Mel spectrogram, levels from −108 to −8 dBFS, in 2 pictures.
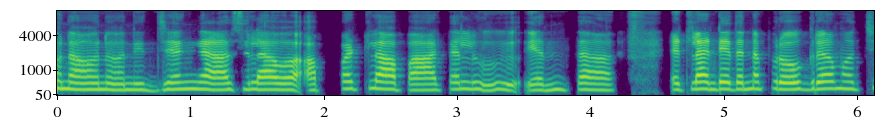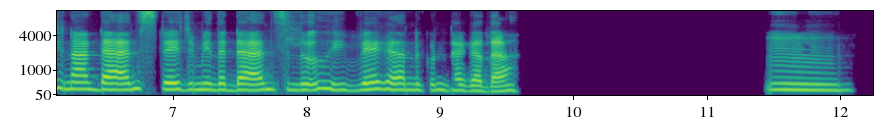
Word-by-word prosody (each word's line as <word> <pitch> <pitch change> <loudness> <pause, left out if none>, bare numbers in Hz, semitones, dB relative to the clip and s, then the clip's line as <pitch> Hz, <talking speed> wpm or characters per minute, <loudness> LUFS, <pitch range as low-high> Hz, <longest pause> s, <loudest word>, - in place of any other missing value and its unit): అవునవును. 250 -3 +2 0.2
నిజంగా 255 +4 +1
అసలు 250 +1 -1
అవ్ 240 0 +3 0.2
అప్పట్లో 275 +3 -1
ఆ - - +3
పాటలు 230 +3 +1 0.4
ఎంత 240 +1 -7 0.7
ఎట్లంటే 265 +2 +5
ఏదన్నా 260 +1 +1
ప్రోగ్రామొచ్చినా 270 +2 +1 0.2
డాన్స్ 245 +3 +3
స్టేజ్ 250 -2 -1
మీద 240 0 -3 0.2
డాన్సులు 230 0 -1 0.2
ఇవేగా 240 +4 -1
అనుకుంటా 225 -1 -7
గదా! 190 -1 0 1.9
హ్మ్. 230 -2 -6
245 Hz, 95 wpm, -22 LUFS, 230-265 Hz, 1.9 s, ఎట్లంటే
